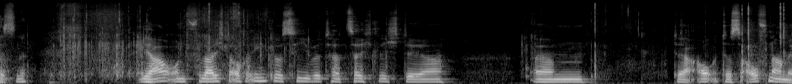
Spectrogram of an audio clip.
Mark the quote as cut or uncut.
uncut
